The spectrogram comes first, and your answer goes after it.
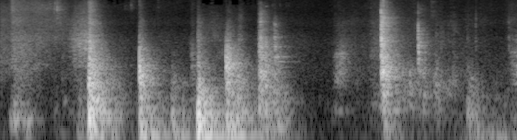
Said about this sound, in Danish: Så skal vi have fat i døren, for når det blæser sådan, så giver det gennemtræk, fordi der jo er en port.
